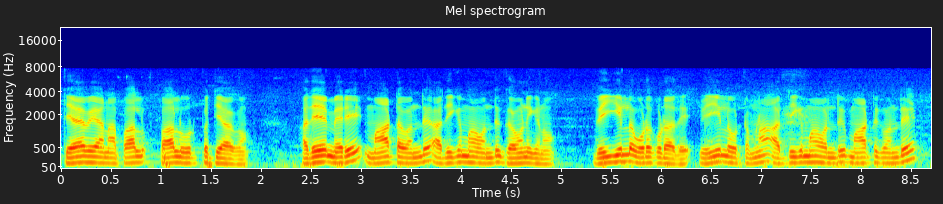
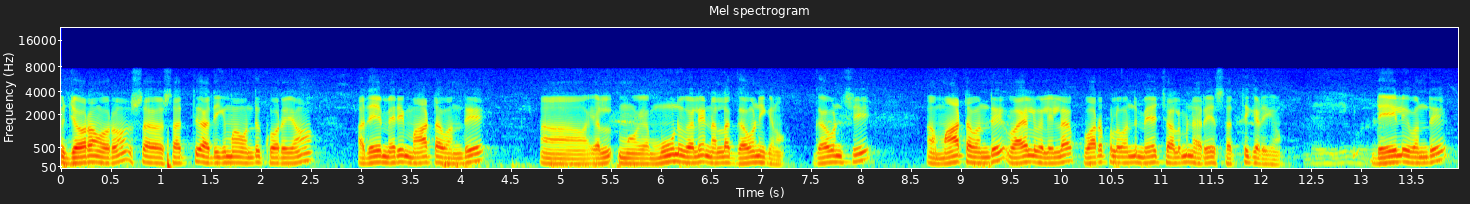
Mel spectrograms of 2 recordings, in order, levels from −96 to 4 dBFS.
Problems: constant background noise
